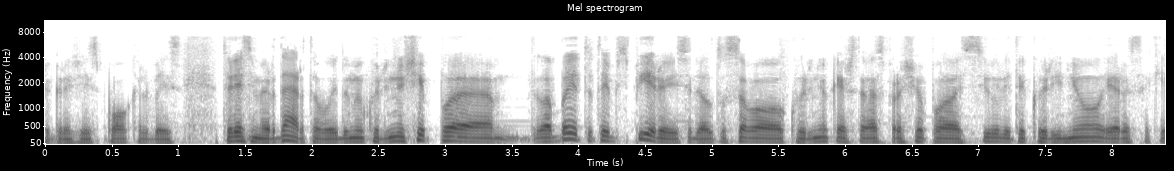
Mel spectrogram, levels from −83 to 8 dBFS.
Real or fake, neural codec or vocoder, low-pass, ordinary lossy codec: real; none; 7.2 kHz; AAC, 32 kbps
